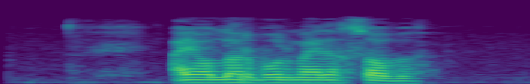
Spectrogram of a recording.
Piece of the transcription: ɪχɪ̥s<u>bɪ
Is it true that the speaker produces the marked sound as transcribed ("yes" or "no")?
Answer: no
